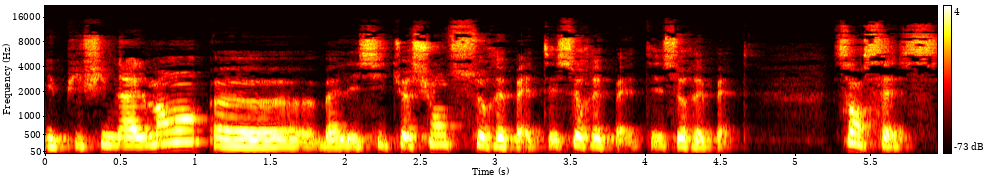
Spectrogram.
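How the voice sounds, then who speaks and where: Over a silent background in a very clean recording, a woman with a medium pitch and a dark, mellow tone speaks fairly slowly, with vocal fry and ordinary pitch variation. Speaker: spiritual card reader. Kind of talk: live stream card reading. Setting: live stream. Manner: halting with many fillers.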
